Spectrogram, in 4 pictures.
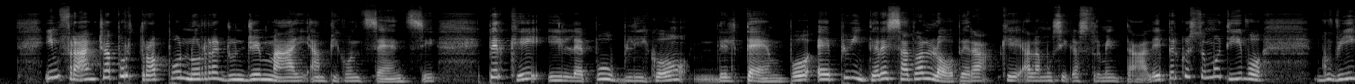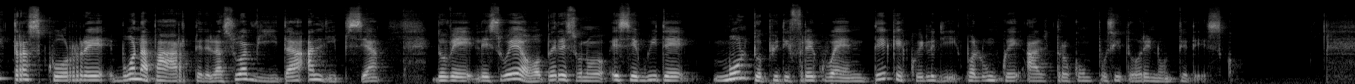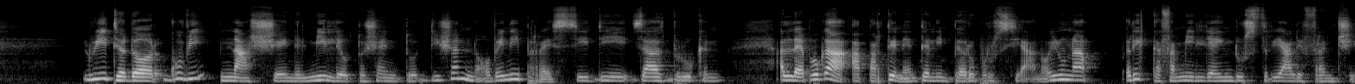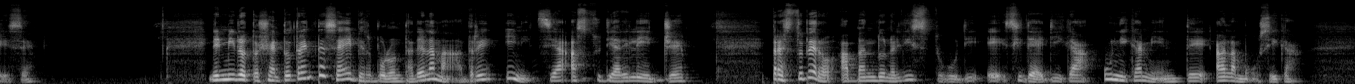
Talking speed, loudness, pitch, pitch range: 105 wpm, -25 LUFS, 185 Hz, 160-225 Hz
